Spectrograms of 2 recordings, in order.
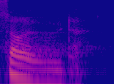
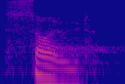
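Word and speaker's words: sowed (סוד): However, the Hebrew word is sowed. Sowed. Okay? It is spelt in English K, sorry, C O W D. Okay? But it's pronounced sowed.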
